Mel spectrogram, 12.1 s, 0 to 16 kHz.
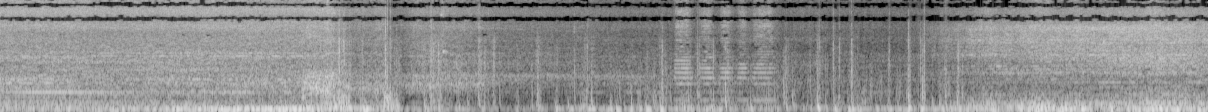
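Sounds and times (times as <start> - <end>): road rumble: 0.0 - 12.0
wind: 0.0 - 12.0
truck air horn blast: 6.6 - 8.2.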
